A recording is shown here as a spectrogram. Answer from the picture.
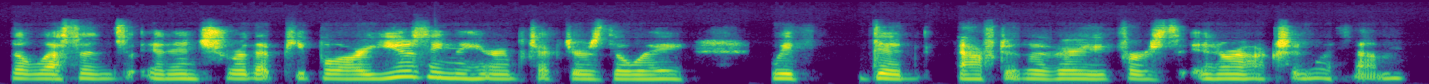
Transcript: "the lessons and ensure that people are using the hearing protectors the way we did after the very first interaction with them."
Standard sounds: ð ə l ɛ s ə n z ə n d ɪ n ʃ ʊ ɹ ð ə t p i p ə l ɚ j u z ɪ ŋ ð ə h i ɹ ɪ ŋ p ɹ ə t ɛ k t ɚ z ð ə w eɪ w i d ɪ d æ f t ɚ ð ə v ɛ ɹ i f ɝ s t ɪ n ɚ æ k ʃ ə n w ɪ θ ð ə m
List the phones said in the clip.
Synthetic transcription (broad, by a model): ð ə l ɛ s ə n z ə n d ɪ n ʃ ʊ ɹ ð ə t p i p l ɚ j u z ɪ ŋ ð ə h i ɹ ɪ ŋ p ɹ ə t ɛ k t ɚ z ð ə w eɪ w i d ɪ d æ f t ɚ ð ə v ɛ ɹ i f ɝ s t ɪ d ɚ æ k ʃ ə n w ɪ ð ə m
